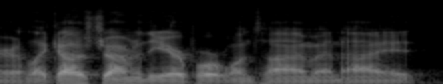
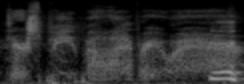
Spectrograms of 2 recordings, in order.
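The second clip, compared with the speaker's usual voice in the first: hushed whisper under the breath. Retelling the caller's whispered answer about people everywhere: imitating someone whispering. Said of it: "Why are you whispering?".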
